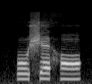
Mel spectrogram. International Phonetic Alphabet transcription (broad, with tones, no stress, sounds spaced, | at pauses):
o˧ ʃ ɛ˦ h ɔ̃˦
